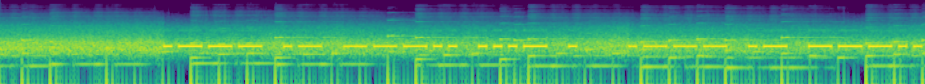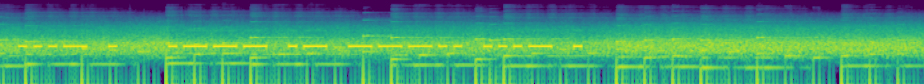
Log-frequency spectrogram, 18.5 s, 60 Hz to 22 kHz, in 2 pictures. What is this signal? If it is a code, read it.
Morse code, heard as a keyed tone, machine-sent, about 16 wpm, 860 Hz, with heavy radio static and a narrow filter. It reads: JA8VE JA8VE JA8VE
